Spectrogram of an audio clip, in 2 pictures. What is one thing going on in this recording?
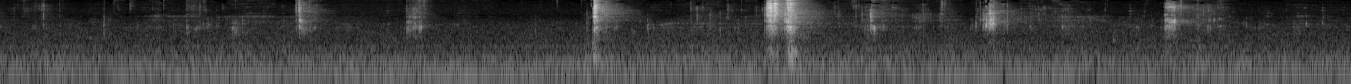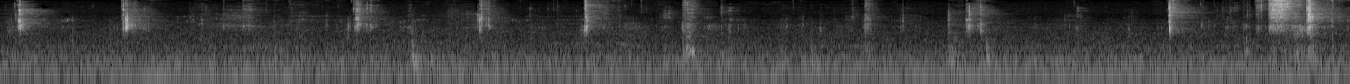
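A young woman chews and smacks her lips loudly, close to a microphone.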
